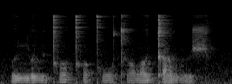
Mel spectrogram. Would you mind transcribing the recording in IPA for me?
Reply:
ə ɲ ʌ lʲ ə kʰ ʌ kʰ ʌ kʰ o tʰ ɘ lˠ i kʼ a w ɘ ʃ

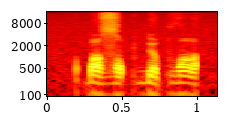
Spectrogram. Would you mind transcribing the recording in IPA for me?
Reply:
ɓ ɑ zˤ e p ɠ ø p ðˤ i

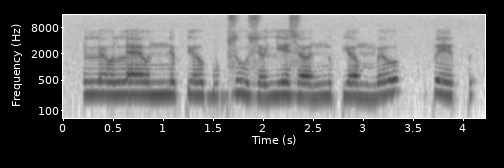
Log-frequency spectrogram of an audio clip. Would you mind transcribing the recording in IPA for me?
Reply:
lː ø ʊ̯ lː ɛː ʊ̯ nː ø p ɾʲ əː ʊ̯ b ə b z u z ø lʲ e z œ ə̯ nː u pʲ œ ə̯ mː ø ʊ̯ | p e p

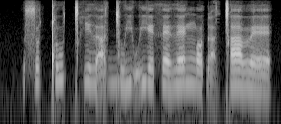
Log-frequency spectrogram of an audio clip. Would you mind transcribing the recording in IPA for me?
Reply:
s ʊ ǃ u ǀʰ i ð a̰ ɡ͡ǀ u j ṵ j e θ ɛ ð ɛ ŋ ɔ ɗ a̰ ǀ a β ɛ

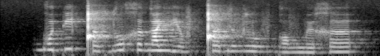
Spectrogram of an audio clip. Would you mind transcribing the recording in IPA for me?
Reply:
ɡ o˦ pʲ ɯ˥ ǃ ə˩ v d o˥ x ə˦ ɡ a˦ vʲ ɔ˩ v ǃ ə˦ d ʏ˦ v l u˨ v ɡ ɔ˩ v w ʏ˩ x ə˨

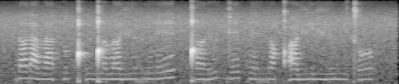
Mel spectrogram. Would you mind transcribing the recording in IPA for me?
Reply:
ɾ ɐ ɾ a ð a θ u ǃʼ ɨ ŋ͡ǃ ɐ ð ɐ vʲ o r ɨ ɾ e | ǃ ɐ ɾ ɨ ɡ e p e r u qʼ ɵ vʲ e vʲ ɵ mʲ ɨ tʼ o

